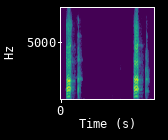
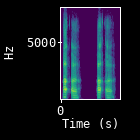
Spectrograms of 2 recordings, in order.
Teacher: fundamentally what you're doing is you're closing your vocal chords and shutting off the sound flow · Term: Hamza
